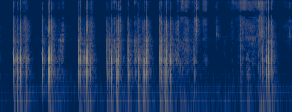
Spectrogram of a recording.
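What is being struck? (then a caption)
Laminated hardboard clipboard. A thin, solid laminated hardboard clipboard with a flat printed face and a metal clip is held up while fingernails scratch and tap across its face. Dry, quick scratchy bursts and light clicky taps come in uneven clusters, with a hollow midrange tone and almost no ring between them.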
